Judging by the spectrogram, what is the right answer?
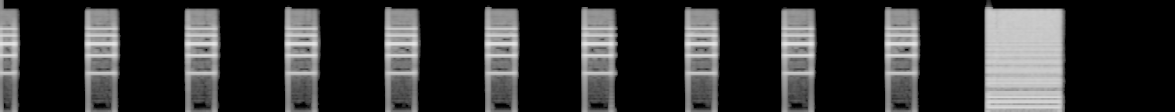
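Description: Quiz countdown timer sound effect: ten short electronic beeps, one a second, then a loud harsh buzzer about ten seconds in that marks time running out.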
